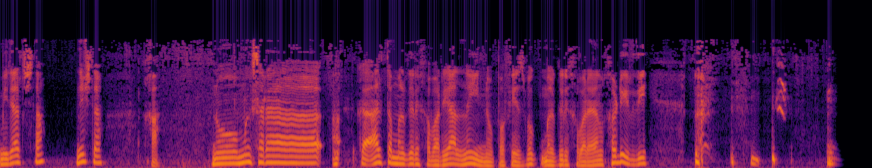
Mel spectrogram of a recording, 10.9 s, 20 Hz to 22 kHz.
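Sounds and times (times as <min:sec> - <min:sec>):
speech: 0:00.0 - 0:09.8
hoarse coughs: 0:08.7 - 0:10.5.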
